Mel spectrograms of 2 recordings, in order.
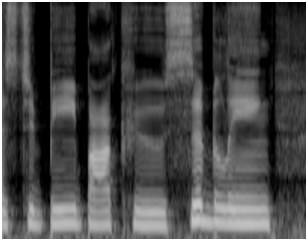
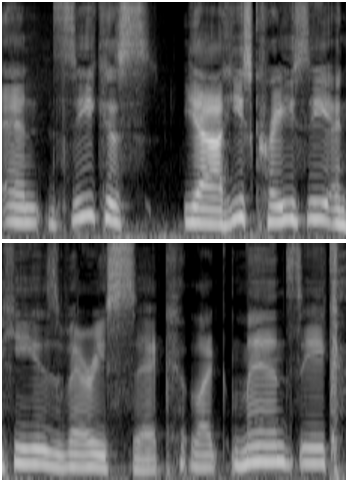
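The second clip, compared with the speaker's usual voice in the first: normal talking voice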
